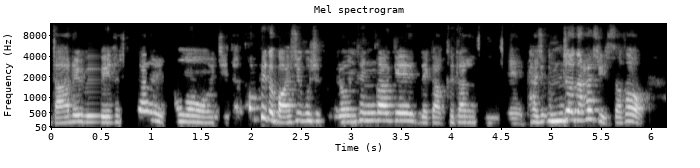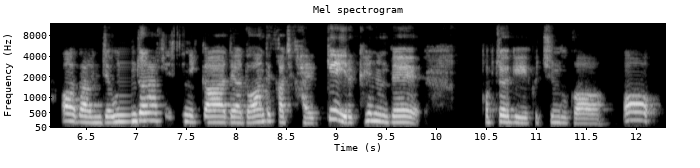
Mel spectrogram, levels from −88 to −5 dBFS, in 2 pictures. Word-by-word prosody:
나를 200 +3 +1
위해서 190 +1 +1
시간을 275 -1 -1
어 205 -4 +1
진짜 360 - -9
커피도 330 -5 +3
마시고 235 +6 +3
싶고 235 -3 -7
이런 205 +1 0
생각에 245 0 +3
내가 180 -2 -2
그 190 - -8
당시에 190 -1 -1
인제 160 -2 -10
다시 205 +1 -2
운전을 255 +4 +5
할 295 - +4
수 - - -4
있어서 190 +4 +1 0.3
"어 235 -1 +2
나 195 -2 +2
이제 185 +1 -3
운전할 230 +5 +1
수 - - -14
있으니까 195 -3 0
내가 185 -1 -1
너한테까지 195 +1 -1
갈게." 165 - +1
이렇게 195 +1 0
했는데 195 -5 +1 0.6
갑자기 195 -3 -2
그 - - -18
친구가 160 -5 -4 0.2
어. 260 +1 +1
200 Hz, 375 characters per minute, -23 LUFS, 185-240 Hz, 0.6 s, 운전을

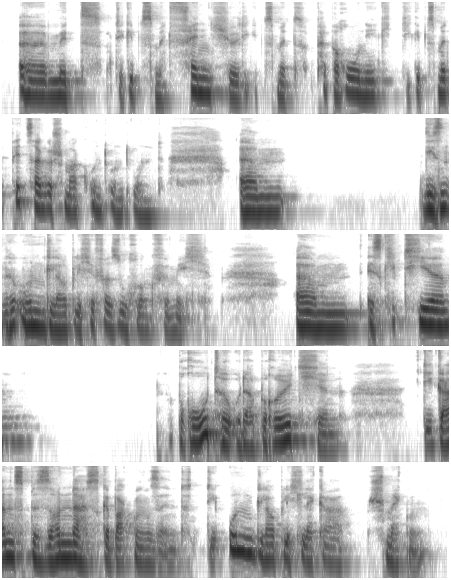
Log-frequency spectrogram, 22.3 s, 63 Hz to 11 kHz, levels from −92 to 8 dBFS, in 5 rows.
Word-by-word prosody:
Äh, 150 -6 +2
mit 145 0 -2
die - - -12
gibt 160 0 -7
es - - -6
mit 125 -1 -9
Fenchel, 165 -4 0
die - - -14
gibt - - -29
es - - -12
mit 130 -2 -10
Peperoni, 150 -1 -1
g 145 0 -19
die - - -19
gibt 165 0 -10
es - - -12
mit 160 0 -3
Pizzageschmack 170 -8 -2
und, 170 -1 -6
und, 145 -2 -8
und. 125 -3 -9 0.8
Ähm 150 0 +1 1.2
Die 165 0 +4
sind 175 +1 +2
'ne 165 +3 +2
unglaubliche 150 -2 +1
Versuchung 140 -4 -6
für 135 - -11
mich. 120 -2 -12 0.9
Ähm, 145 -1 +3
es 160 - -2
gibt 185 +1 -10
hier 165 -1 +4 1.5
Brote 160 - +4
oder 140 -2 -1
Brötchen, 160 -8 +1 0.8
die 140 - -3
ganz 165 +3 +3
besonders 145 -2 +3
gebacken 130 -1 -2
sind, 115 0 -11 0.2
die 130 - -7
unglaublich 165 - +3
lecker 130 -3 -6
schmecken. 145 +8 -8
150 Hz, 120 wpm, -23 LUFS, 140-165 Hz, 1.5 s, Die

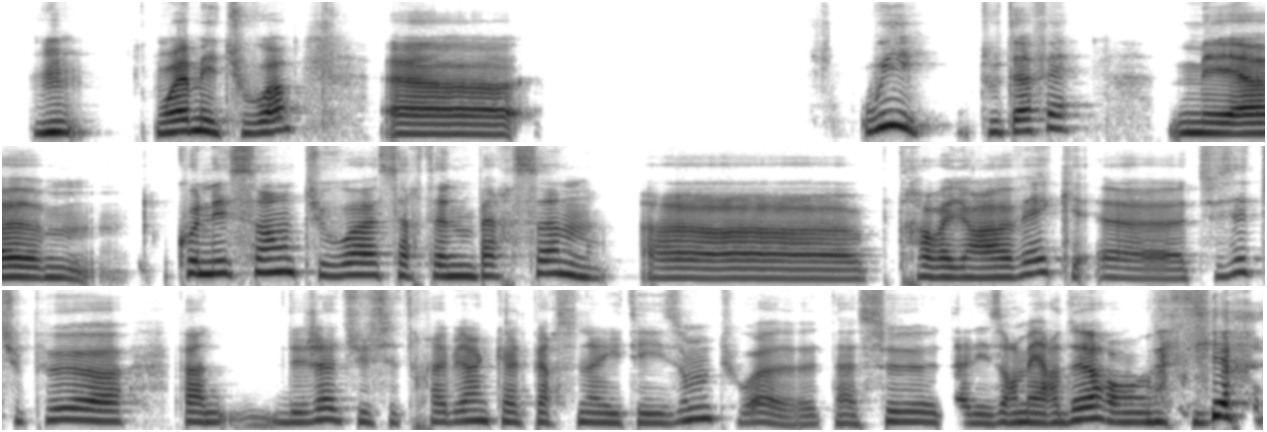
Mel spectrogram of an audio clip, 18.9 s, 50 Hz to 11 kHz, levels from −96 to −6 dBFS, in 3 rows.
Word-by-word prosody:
Mmh, 215 +2 +3 0.5
ouais, 225 +4 +9
mais 235 -3 +3
tu 205 -1 -8
vois? 215 +6 +4 0.5
Heu 185 -1 +4 1.7
Oui, 325 +5 +1 0.2
tout 220 0 -8
à 235 +1 +4
fait 280 +3 -4 0.5
mais 205 -1 +3
hem, 195 -3 +5 0.4
connaissant, 275 +3 +2
tu 255 - -9
vois, 240 +2 +3
certaines 220 -2 -2
personnes, 225 -1 -2 0.2
heu, - - -12 1.2
travaillant 200 -2 0
avec, 250 +10 0
heu, 185 -3 -3
tu 190 - -15
sais? 290 +4 -5
Tu 290 -9 -10
peux 220 +4 -4 0.5
enfin, 185 -2 -2
déjà, 180 - -5
tu 200 -3 -10
sais 175 +1 -12
très 190 +2 -7
bien 205 +2 0
quelle 190 -3 -5
personnalité 180 -2 -6
ils 170 +3 -10
ont, 240 +2 -2
tu - - -20
vois? 150 -4 -6
Tu 160 - -14
as 160 - -7
ceux 190 +1 -6
tu - - -4
as - - -6
les 165 +1 -8
emmerdeurs, 180 +7 +3
on 180 -1 0
va 185 - -1 0.2
dire 280 +11 +5
200 Hz, 150 wpm, -23 LUFS, 180-235 Hz, 1.7 s, ouais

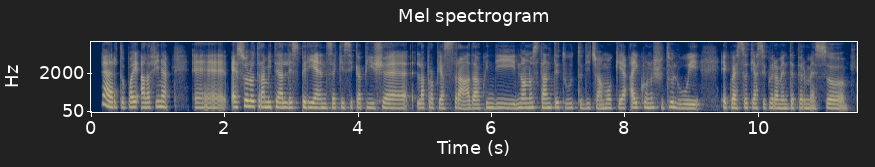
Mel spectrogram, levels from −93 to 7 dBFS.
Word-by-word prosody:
Certo, 220 - +4
poi 215 +2 +3
alla 210 0 +3
fine, 225 0 +1 0.3
ehm, 100 - -1
è 220 - +5
solo 240 +2 +5
tramite 220 -1 +2
alle 205 0 +3
esperienze 200 -2 +2
che 200 +1 -3
si 205 +2 -3
capisce 190 -2 0
la 185 - 0
propria 185 -2 -3
strada, 175 -2 0
quindi 190 -1 -3
nonostante 195 +1 0
tutto 190 -2 -8
diciamo 185 0 -3
che 185 0 -1
hai 200 - +2
conosciuto 205 +1 -2
lui 175 -3 -2 0.3
e - - 0
questo 190 0 0
ti 195 - -5
ha 185 - +1
sicuramente 180 -1 -2
permesso, 175 - -1
195 Hz, 155 wpm, -22 LUFS, 180-205 Hz, 0.3 s, è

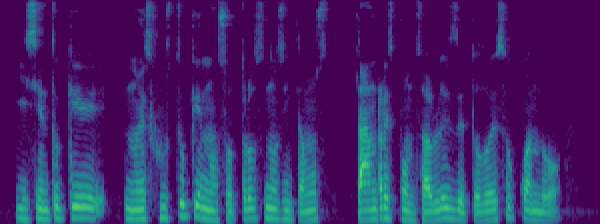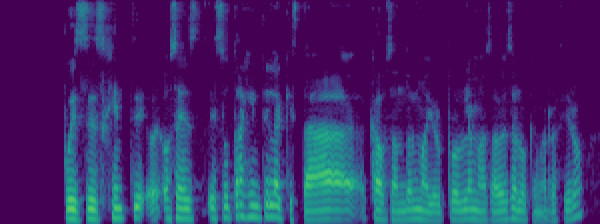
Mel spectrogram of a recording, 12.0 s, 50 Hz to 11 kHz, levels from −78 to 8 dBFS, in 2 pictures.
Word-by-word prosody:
y 145 -1 -4
siento 140 +2 0
que 155 -1 +1 0.2
no 135 -2 +1
es 135 +1 0
justo 155 +3 -3
que 170 -1 +1
nosotros 135 +2 -2
nos 140 -3 +1
sintamos 125 0 -3 0.2
tan 135 +1 +6
responsables 135 0 +1
de 125 - +1
todo 115 +2 -2
eso 135 +4 -4
cuando, 125 -6 -2 1.0
pues, 140 -1 +5
es 135 -2 +4
gente, 150 +1 0
o - - -1
eh - - -6
o 140 - +1
sea, 145 +1 +3
es 140 -2 -3
es 145 +1 -2
otra 170 +3 0
gente 165 0 -2
la 160 -4 +3
que - - -10
está 130 +1 +3
causando 130 -1 0
el 135 - -1
mayor 120 -3 -2
problema, 130 -1 -1
¿sabes 125 +1 -1
a - - +1
lo 125 -2 -3
que - - -11
me - - -7
refiero? - - -7
135 Hz, 200 wpm, -23 LUFS, 125-145 Hz, 1.0 s, tan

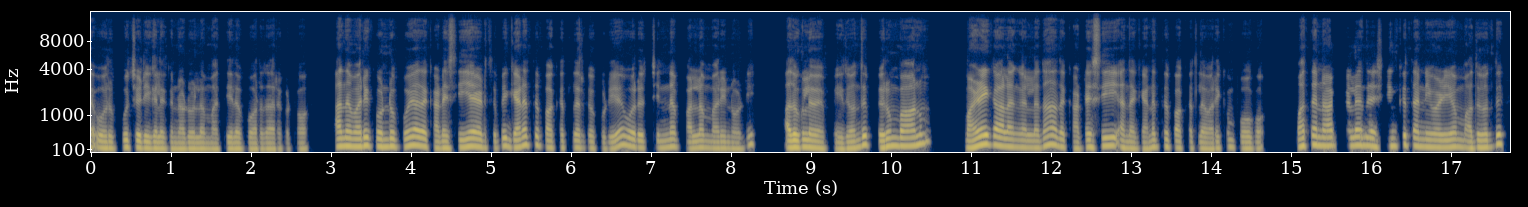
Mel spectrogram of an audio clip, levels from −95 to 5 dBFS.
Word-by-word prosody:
ஒரு 125 0 +1
பூச்செடிகளுக்கு 125 -4 0
நடுவுல 115 0 -1
மத்தியில 115 +2 -3
போறதா 115 0 -3
இருக்கட்டும், 115 +1 -10 0.4
அந்த 165 +1 +5
மாரி 160 +3 +5
கொண்டு 155 0 +3
போய் 165 +4 +3
அத 165 - +5
கடைசியா 130 +4 +1
எடுத்துட்டு 130 -2 -5
போயி, 165 -2 +1
கெணத்து 180 +5 +2
பக்கத்துல 135 +1 -4
இருக்கக்கூடிய 125 0 -5 0.2
ஒரு 145 -3 +2 0.2
சின்னப் 140 +2 -2
பள்ளம் 130 +2 -1
மாரி 125 0 -2
நோண்டி 115 +10 -5 0.5
அதுக்குள்ள 140 +1 +5 0.4
இது 115 - -3
வந்து 145 +8 +2 0.2
பெரும்பாலும் 170 - +3 0.5
மழை 165 +9 +7
காலங்கள்ல 145 -6 +2
தான் 190 +3 +3
அது 155 -4 0
கடைசி, 145 +7 0 0.2
அந்தக் 125 -3 -2
கிணத்து 145 +6 -3
பக்கத்துல 125 -2 -5
வரைக்கும் 125 +5 -6
போகும். 120 0 -3 0.4
மத்த 165 +4 +2
நாட்கள்ல 170 +1 +1
அந்த 170 -1 +2
ஸிங்க் 165 +2 -4
தண்ணி 155 -3 +1
வழியும், 145 +1 +1
அது 125 - -1
வந்து 140 +8 0
140 Hz, 150 wpm, -23 LUFS, 125-160 Hz, 0.5 s, மழை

